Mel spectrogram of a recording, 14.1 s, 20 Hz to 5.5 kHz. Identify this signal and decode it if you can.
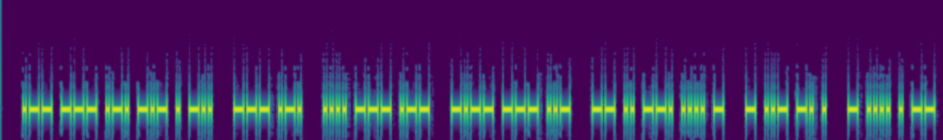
Morse code, heard as a keyed tone, about 25 wpm, 600 Hz. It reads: WORKED OR HOW YOU MIGHT TUNE THEM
